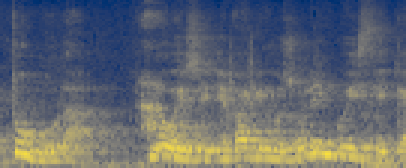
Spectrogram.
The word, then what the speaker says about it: Tybula: si studia sul latino, sa Y greca si legge come una I, in modo però adesso tutto imbagliato. È proprio una vardina manna meda, proite, che un conto è narrare tibula e un conto è narrare tubula.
